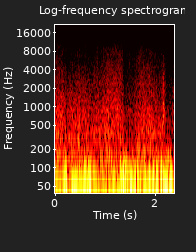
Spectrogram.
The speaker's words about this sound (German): Und gerade die Inseln, die jetzt hier so nah am, am Hausriff sind, wo eine starke Wellenbewegung da ist, die werden dann ratzfatz abgetragen.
